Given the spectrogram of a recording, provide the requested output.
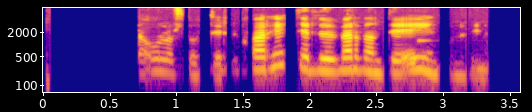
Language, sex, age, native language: Icelandic, female, 30-39, Icelandic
